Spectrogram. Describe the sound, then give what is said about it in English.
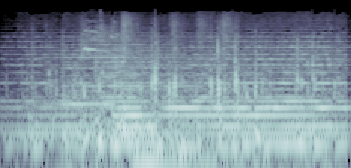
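Horses crossing rocky, curving terrain, their hooves clip-clopping in a busy, uneven rhythm. Many overlapping hoof strikes form a loud, continuous clatter. “Their horses kick up a dust cloud that glows against the bright blue sky.”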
